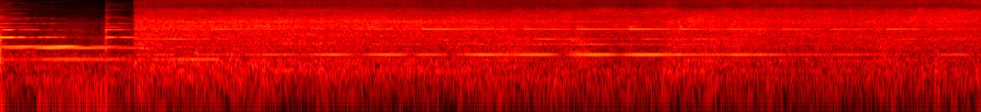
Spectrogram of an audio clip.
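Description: Steam hisses loudly from a locomotive.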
